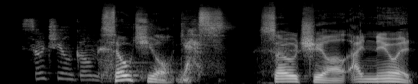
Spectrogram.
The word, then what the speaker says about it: Xochitl: I prepared beforehand to pronounce her name, and I think it's Xochitl. Xochitl Gomez. Xochitl, yes.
